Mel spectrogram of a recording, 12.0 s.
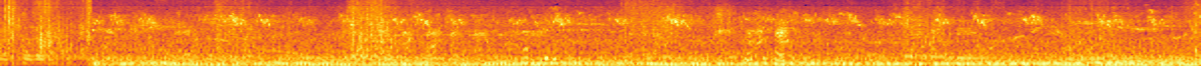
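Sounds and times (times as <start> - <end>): high bird chirps: 0.9 - 12.0
steady low hum: 0.9 - 12.0.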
